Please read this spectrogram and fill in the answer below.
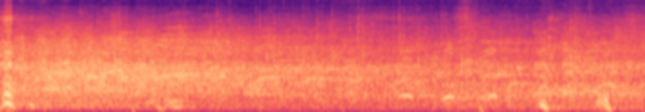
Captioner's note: uproarious laughter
